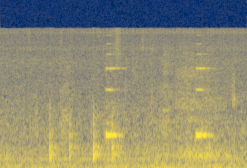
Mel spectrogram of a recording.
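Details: Soft button clicks then two short electronic beeps in a quiet room; keypress beeps while locking or unlocking an Agilia syringe pump via the menu padlock, set up for heparin in an emergency department.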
